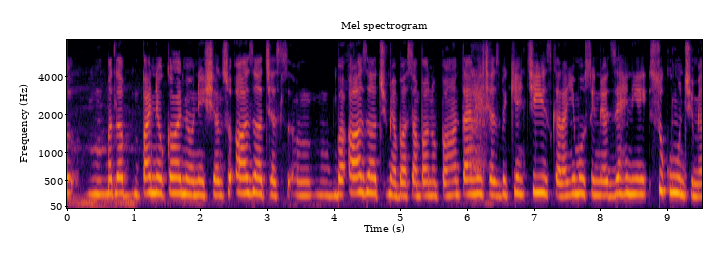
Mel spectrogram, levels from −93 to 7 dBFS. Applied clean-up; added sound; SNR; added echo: none; none; none; none.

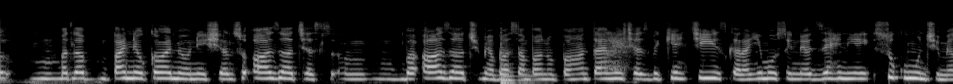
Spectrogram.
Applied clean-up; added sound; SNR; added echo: neural mask model RNNoise.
